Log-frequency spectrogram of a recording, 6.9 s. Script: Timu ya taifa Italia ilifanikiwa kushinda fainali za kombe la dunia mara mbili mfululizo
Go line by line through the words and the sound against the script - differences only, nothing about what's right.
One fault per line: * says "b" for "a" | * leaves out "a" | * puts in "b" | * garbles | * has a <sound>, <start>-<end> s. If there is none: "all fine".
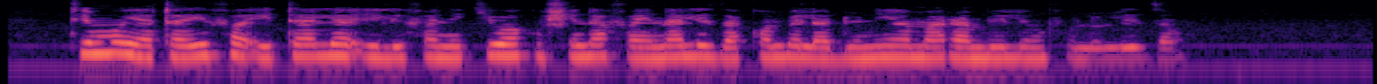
all fine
